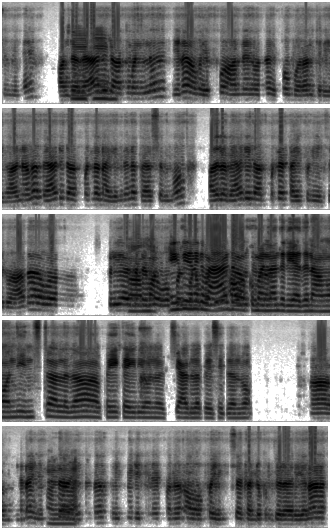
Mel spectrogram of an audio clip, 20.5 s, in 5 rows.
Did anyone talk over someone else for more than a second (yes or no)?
yes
